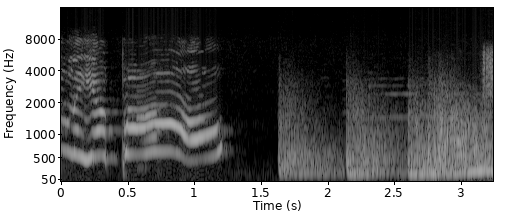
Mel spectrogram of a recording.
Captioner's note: bouncing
